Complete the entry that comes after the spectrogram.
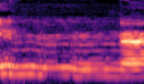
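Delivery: ইন্না said very slowly with a long doubled ন; careful pronunciation. Shown as a demonstration. Teacher showing students how ইন্না sounds, slow. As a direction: hold the ন in ইন্না, slow and deliberate. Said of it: "এই যে উচ্চারণটা এরকম হবে".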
